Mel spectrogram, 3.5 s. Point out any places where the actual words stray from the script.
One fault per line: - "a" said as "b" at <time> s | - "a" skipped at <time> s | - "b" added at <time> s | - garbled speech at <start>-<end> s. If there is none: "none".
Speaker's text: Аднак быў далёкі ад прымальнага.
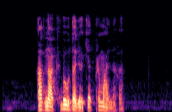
none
